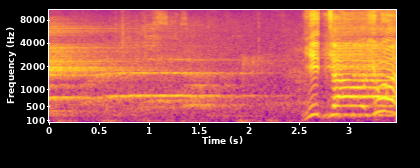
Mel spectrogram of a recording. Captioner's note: audience cheering and applauding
